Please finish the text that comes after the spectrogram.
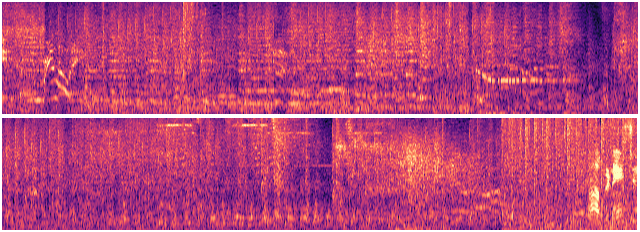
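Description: Grenade blasts and heavy gunfire in XCOM: The Bureau roll on continuously, loud crashes and rattling shots layered under frequent shouted voices throughout.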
